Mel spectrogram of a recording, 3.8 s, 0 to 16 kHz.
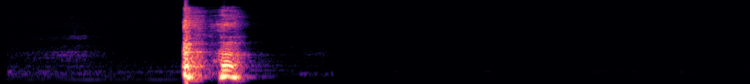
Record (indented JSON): {
  "cough_length": "3.8 s",
  "cough_amplitude": 29204,
  "cough_signal_mean_std_ratio": 0.17,
  "survey_phase": "beta (2021-08-13 to 2022-03-07)",
  "age": "45-64",
  "gender": "Male",
  "wearing_mask": "No",
  "symptom_none": true,
  "smoker_status": "Never smoked",
  "respiratory_condition_asthma": false,
  "respiratory_condition_other": false,
  "recruitment_source": "REACT",
  "submission_delay": "2 days",
  "covid_test_result": "Negative",
  "covid_test_method": "RT-qPCR"
}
